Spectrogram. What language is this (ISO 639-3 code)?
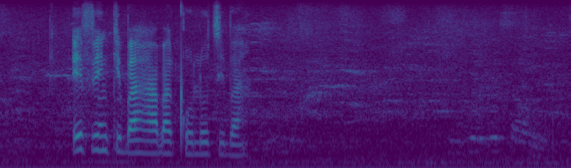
sot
